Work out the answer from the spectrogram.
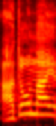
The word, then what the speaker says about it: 아도나이: 그렇게 돼 있고요 그다음에 글자네 개가 있는데에 요거를 아도나이 아고 읽습니다 사실은요 단어의 정확한 발음은 알지 못합니다 왜냐면요네 단어가 하나님의 이름을 가르치는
